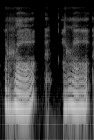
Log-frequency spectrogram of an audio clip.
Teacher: Son son est comme notre R, le R roulé, comme quand tu imites le bruit d'une voiture qui démarre.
